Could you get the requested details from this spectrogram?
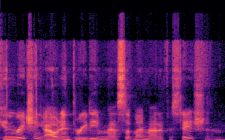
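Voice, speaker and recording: With lively intonation and a medium pitch, a woman talks at a moderate pace in a dry, close sound with no echo. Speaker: manifestation coach. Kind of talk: live Q&A. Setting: livestream. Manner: methodical.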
